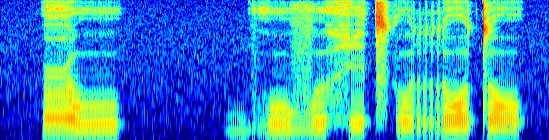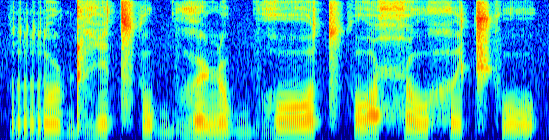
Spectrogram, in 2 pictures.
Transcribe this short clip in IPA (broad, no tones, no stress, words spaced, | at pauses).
ʕu | bʱuvɯhit͡sʼu roto | ruɖʱit͡sʼu bʱɯɳu bʱot͡sʼo ħuhɯ t͡ʃʼu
